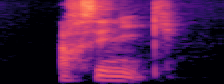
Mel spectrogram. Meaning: arsenic (of oxidation state 5)
- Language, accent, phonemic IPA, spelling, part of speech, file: French, France, /aʁ.se.nik/, arsénique, adjective, LL-Q150 (fra)-arsénique.wav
